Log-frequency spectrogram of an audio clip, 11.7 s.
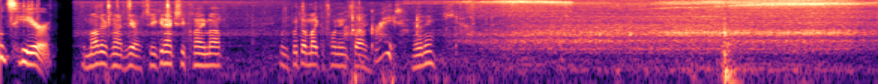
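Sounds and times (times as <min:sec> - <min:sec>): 
speech: 0:00.0 - 0:03.1, 0:03.7 - 0:06.3
baby owls hissing in a nest box: 0:05.3 - 0:11.6
low thump: 0:09.6 - 0:10.0.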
